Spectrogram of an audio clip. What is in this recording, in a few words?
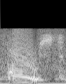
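"post", male; hl2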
